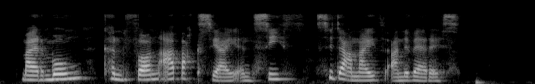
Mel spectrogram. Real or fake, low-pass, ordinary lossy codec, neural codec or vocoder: real; 10.8 kHz; AAC, 64 kbps; none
